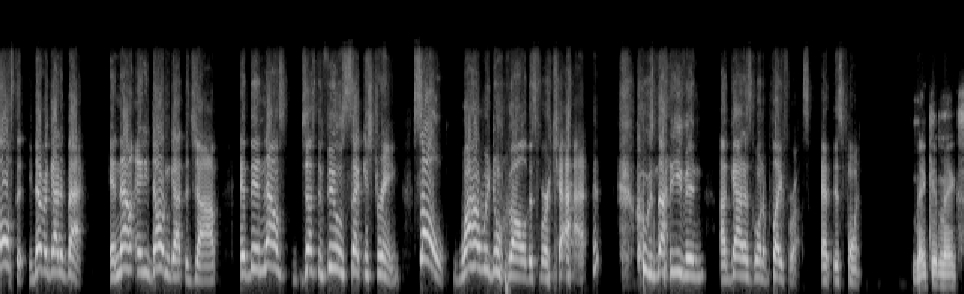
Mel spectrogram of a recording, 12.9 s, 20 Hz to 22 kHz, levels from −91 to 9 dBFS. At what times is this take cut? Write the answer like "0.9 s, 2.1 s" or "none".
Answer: 6.0 s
